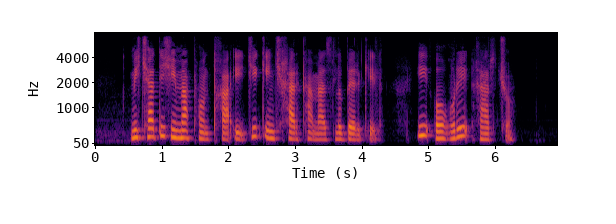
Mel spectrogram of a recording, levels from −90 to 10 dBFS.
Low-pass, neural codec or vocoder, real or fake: 7.2 kHz; none; real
